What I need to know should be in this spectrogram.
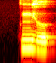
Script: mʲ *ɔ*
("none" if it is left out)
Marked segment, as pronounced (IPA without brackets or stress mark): ʊ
